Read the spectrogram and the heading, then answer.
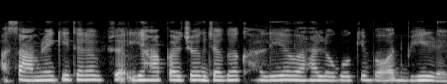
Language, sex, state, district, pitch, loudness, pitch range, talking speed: Hindi, female, Bihar, Patna, 195 Hz, -16 LUFS, 190-200 Hz, 230 wpm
